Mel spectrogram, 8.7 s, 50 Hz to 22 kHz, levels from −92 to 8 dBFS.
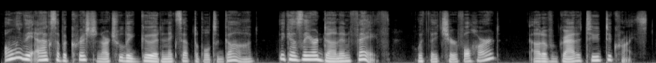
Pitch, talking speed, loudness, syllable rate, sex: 165 Hz, 190 wpm, -17 LUFS, 5.6 syllables/s, female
